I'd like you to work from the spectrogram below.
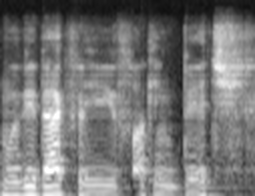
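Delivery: mumbled under breath. A player voicing their character while leaving someone behind, mumbled under breath. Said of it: "Under under my breath, I do mumble".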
